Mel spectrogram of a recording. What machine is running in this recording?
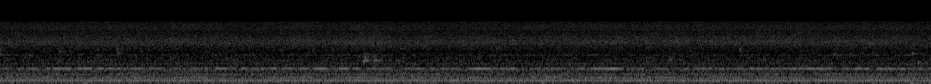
pump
